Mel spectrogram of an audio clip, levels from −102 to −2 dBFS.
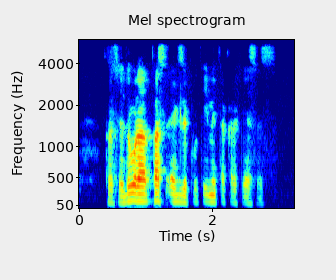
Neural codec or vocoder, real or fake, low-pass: none; real; 5.4 kHz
